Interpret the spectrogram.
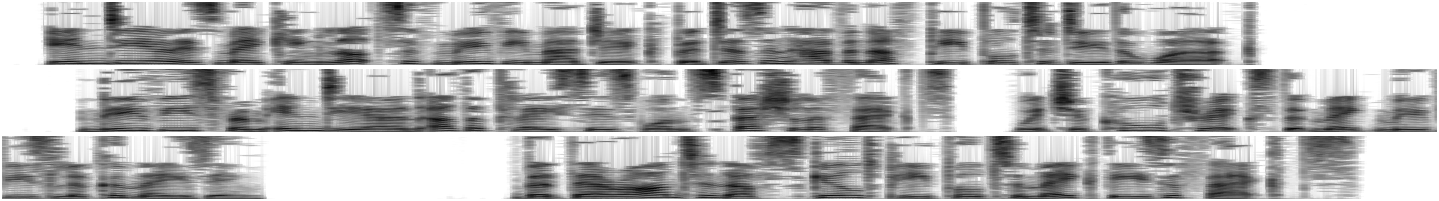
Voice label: English FAST Reading; India Needs More People to Make Movie Magic

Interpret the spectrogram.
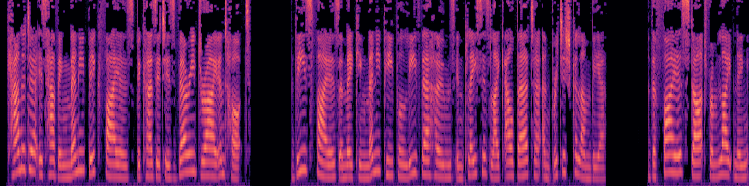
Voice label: English SLOW Reading; Canadas Big Fires People Leaving Their Homes

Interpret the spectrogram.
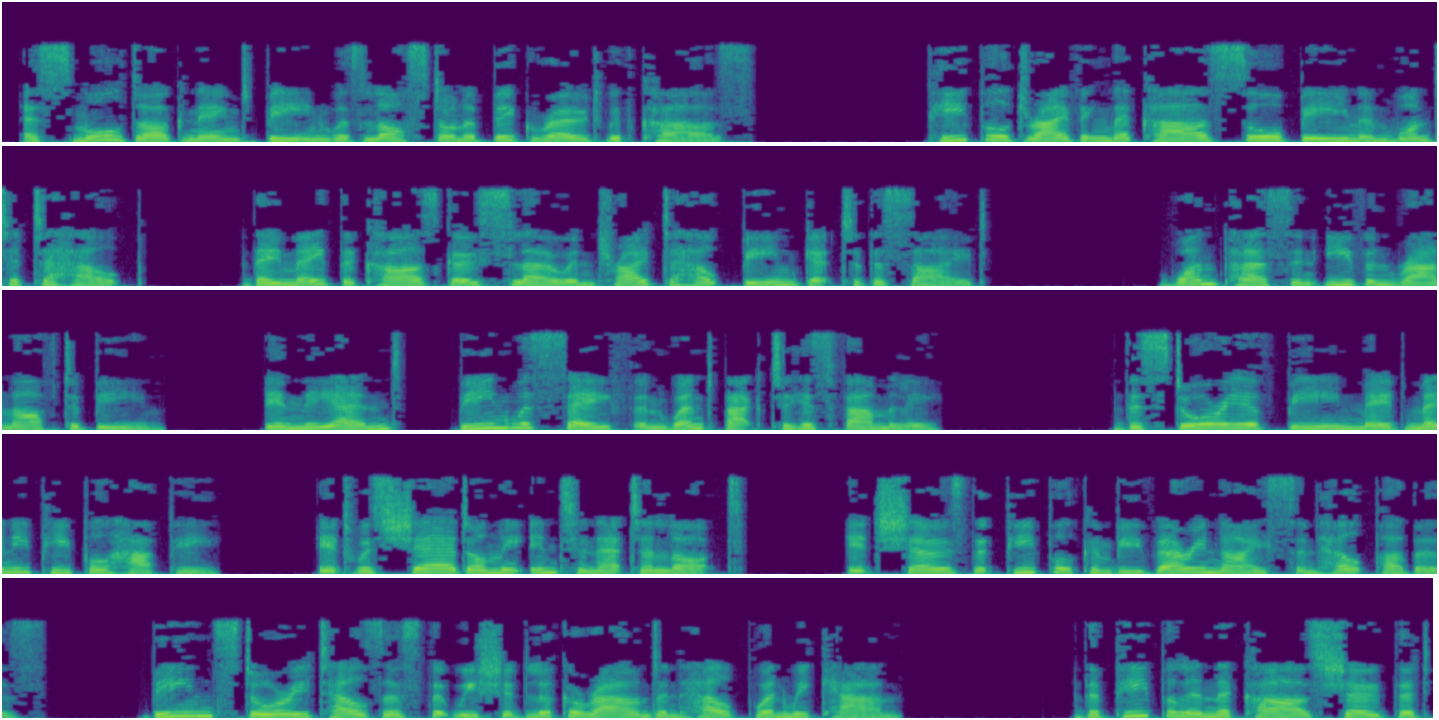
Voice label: Beginner NORMAL Reading, English; English Newsroom

